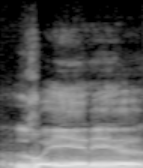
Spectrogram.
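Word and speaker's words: غير: Ee seperti tadi koreksi waktu kita alfatihah bukan ghairil magdub menjadi bukan ghairil kan jadi dua harakat tapi ghairil. Nah ghairil gitu.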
